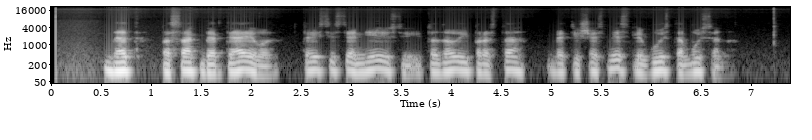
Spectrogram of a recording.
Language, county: Lithuanian, Klaipėda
